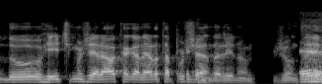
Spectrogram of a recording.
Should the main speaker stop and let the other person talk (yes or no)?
yes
